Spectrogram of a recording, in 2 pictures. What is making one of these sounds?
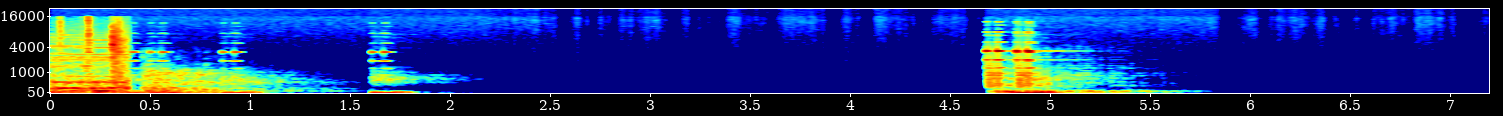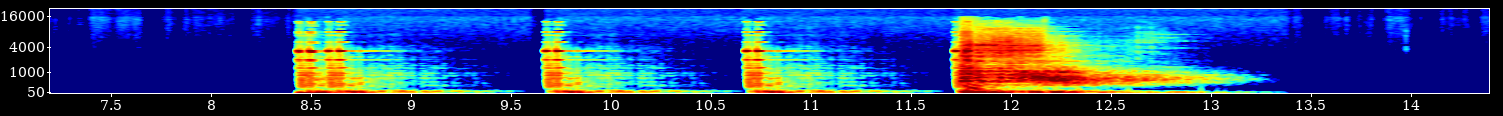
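Short game menu sounds thud and chime as options are picked.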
